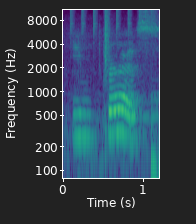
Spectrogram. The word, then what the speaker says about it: impress: For example, word impress, syllable im and press, the stress placed in the second syllable, which is press. So it's pronounced like impress, impress.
